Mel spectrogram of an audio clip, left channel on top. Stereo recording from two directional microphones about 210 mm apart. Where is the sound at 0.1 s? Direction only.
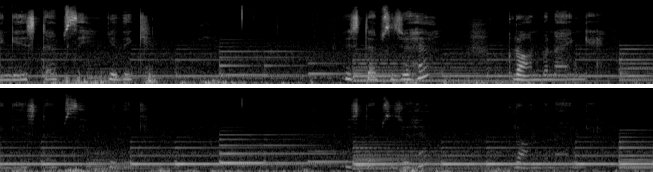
40° left (ahead or behind).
